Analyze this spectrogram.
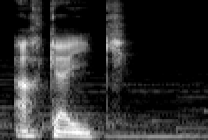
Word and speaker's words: archaïque: But in the words of Greek origin is pronounced as Que, Example: archaïque, chaos.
